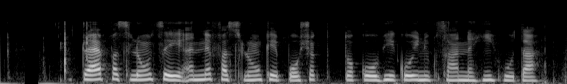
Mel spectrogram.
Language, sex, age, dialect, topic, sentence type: Hindi, female, 18-24, Garhwali, agriculture, statement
